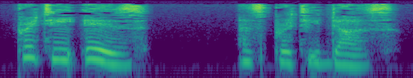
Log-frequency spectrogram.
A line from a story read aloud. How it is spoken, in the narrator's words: she said quietly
